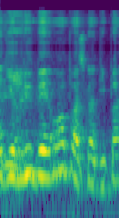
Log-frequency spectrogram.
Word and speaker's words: Luberon: pas met on dit mes je je le prononce à la provenç ah ben alors nous on va continuer à dire Lubéron parce qu'on dit pas Luberon nous sommes donc un à sur notre interpellation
